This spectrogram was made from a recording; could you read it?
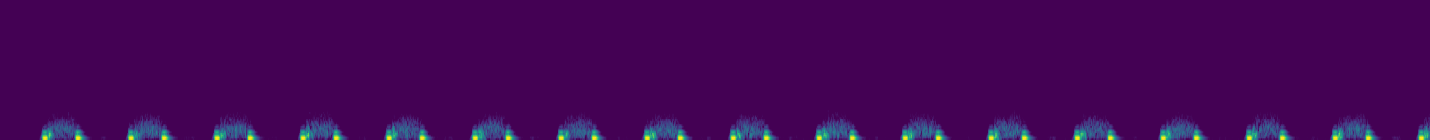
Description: The sound of pulmonic stenosis is often described as a harsh crescendo-decrescendo mid-systolic sound, often accompanied by a systolic ejection click.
